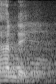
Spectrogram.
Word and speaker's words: Hyundai: bikin Honda sini HD hyundaikan dibacanya Handai sana Honda sini apapun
